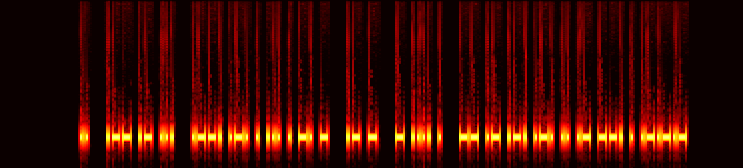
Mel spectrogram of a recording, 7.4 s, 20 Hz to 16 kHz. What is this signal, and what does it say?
Morse code, heard as a keyed tone, about 46 wpm, 700 Hz. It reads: I WAS PRESENT AT THE MARRIAGE.
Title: Sentences from Top 1000 Words - Review Part 5 - 45wpm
